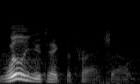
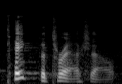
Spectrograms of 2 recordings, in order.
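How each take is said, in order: First: Gentle asking, stress on "Will"; polite request. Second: Slow, firm order with the stress on "Take"; blunt command. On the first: Preacher contrasting his wife's command with a polite request, a mild asking tone. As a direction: lift "Will" to make it a kind question. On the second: Husband imitating his wife's command to take out the trash, slow and firm. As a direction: lean on "Take" and bark it flatly as an order. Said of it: "She said". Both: Retold or imitated.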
